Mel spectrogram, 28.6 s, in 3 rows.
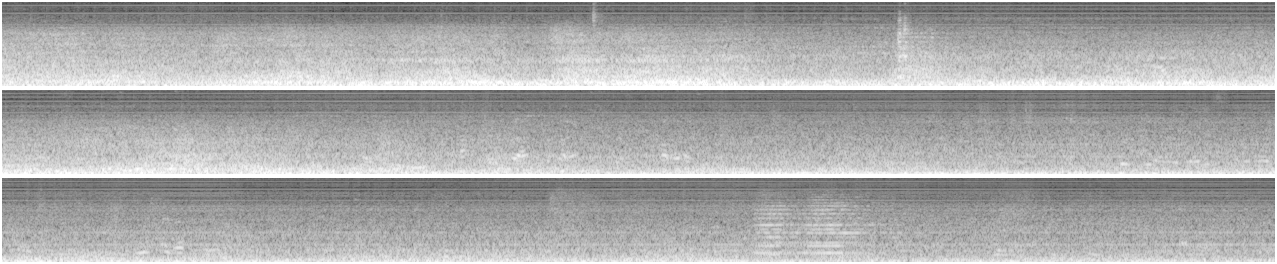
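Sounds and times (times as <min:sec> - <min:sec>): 
rooftop ambience in Boudha, Kathmandu, Nepal: 0:00.0 - 0:28.6.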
